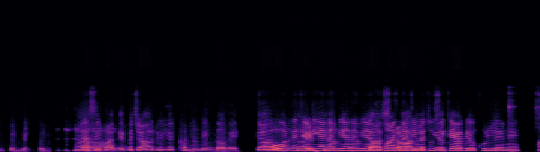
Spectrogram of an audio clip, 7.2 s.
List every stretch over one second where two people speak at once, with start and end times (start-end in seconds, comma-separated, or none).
3.5-6.7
